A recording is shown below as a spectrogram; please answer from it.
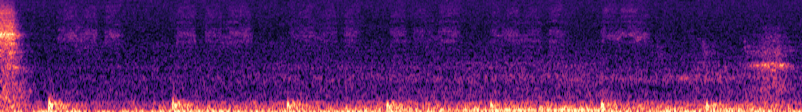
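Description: Faint strokes of a marker writing on a whiteboard, a series of short quiet scratches.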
